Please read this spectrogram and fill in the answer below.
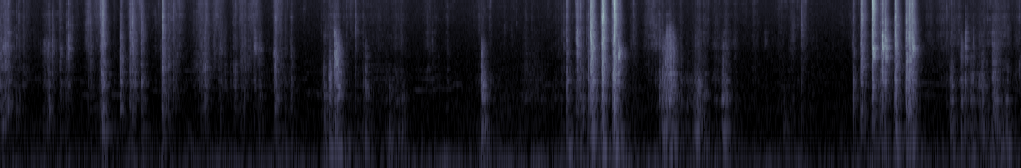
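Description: A deck of oracle cards being shuffled by hand: soft card slides and flicks throughout, with two quick, dense flurries of riffling cards about six and nine seconds in.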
